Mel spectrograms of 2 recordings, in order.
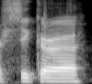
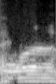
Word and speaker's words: Sikora: I guess we were all pronouncing his father's name wrong as well when he played in the NHL. But it's Sikora.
